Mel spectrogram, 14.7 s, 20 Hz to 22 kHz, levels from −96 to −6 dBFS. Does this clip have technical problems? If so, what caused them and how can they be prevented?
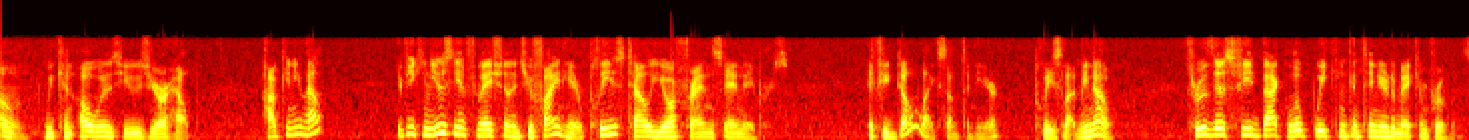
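No, nothing in this speech recording stood out as a technical problem on listening, so there is nothing here that needs preventing.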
